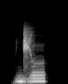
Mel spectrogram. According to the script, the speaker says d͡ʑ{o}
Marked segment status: correct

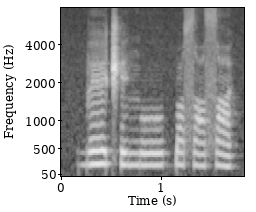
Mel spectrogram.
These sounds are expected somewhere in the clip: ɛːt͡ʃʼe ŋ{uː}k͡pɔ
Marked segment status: incorrect: oː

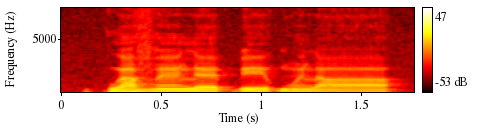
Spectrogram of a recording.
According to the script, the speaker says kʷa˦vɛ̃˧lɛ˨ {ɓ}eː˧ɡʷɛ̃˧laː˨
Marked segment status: correct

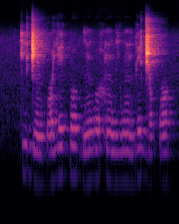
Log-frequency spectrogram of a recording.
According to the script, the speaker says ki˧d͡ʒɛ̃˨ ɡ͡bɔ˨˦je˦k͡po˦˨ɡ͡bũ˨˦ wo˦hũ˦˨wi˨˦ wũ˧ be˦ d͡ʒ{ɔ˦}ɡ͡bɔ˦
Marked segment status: incorrect: ɔ˧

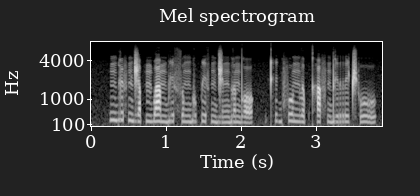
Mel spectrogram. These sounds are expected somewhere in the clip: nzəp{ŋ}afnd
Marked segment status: incorrect: kʰ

